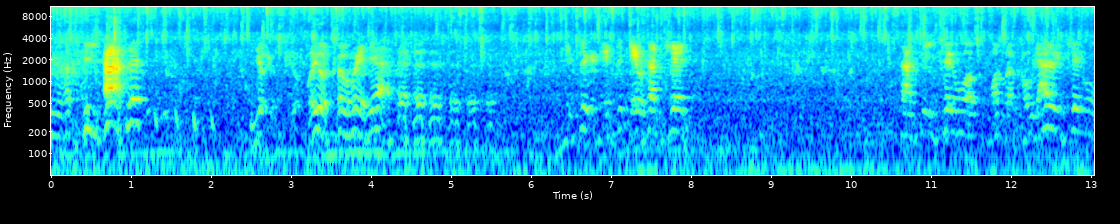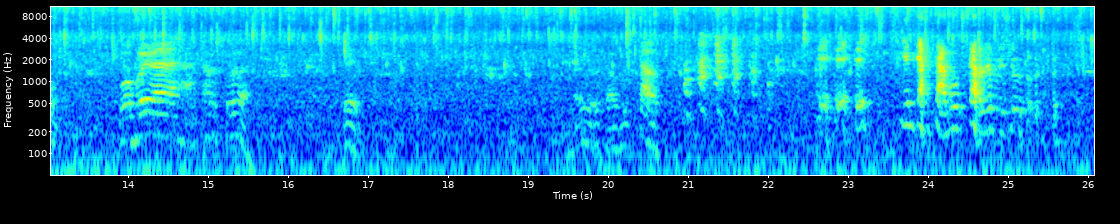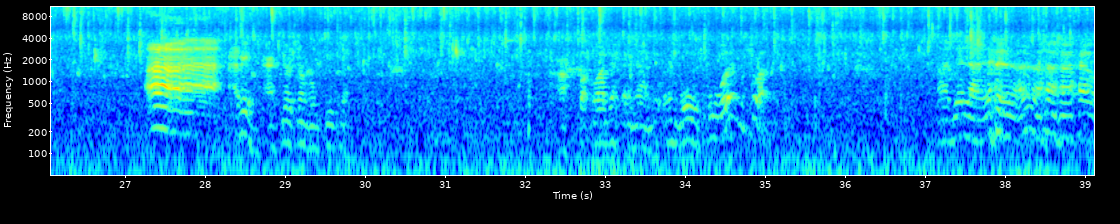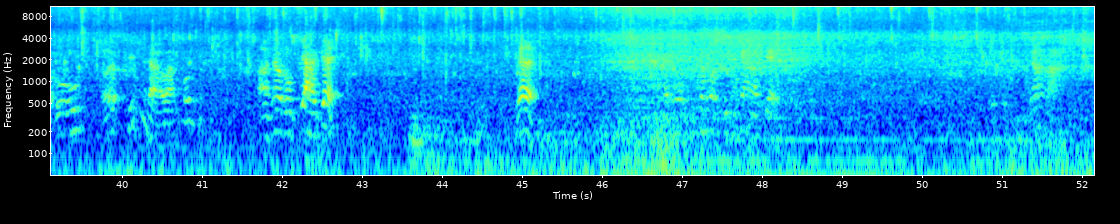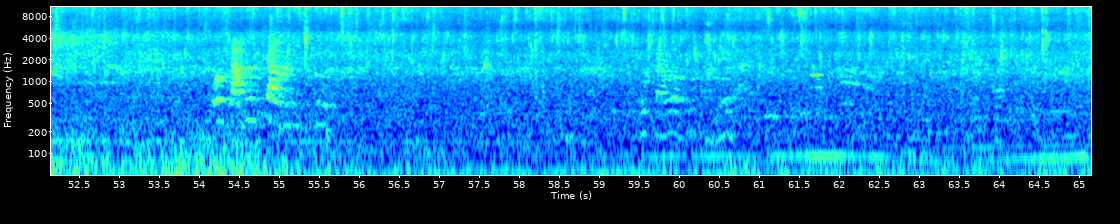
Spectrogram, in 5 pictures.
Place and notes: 泰雅商號, 大同鄉崙埤村 - Rainy Day
In a small shop doorway, Rainy Day, Thunderstorm, Small village, Traffic Sound, At the roadside
Sony PCM D50+ Soundman OKM II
